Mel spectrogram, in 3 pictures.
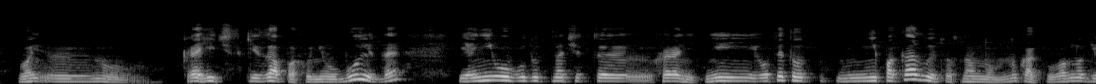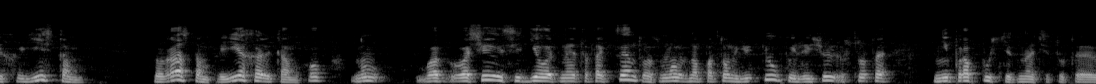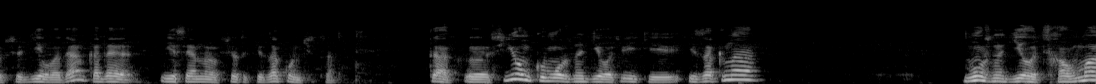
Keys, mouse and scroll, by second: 17.4 middle click, 19.0 middle click, 21.1-25.4 middle drag, 27.0-28.1 middle drag, 29.5-31.7 middle drag, 32.3-32.8 middle drag.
